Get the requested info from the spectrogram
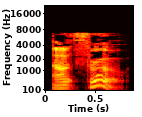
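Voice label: "outthrow", English, British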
